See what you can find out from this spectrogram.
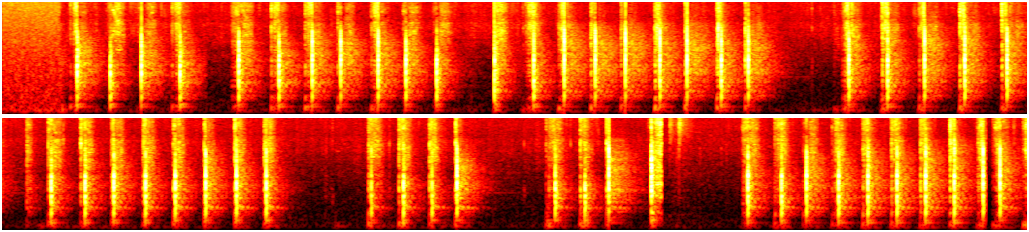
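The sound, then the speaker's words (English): Vegetables being chopped for a meal of almond-crusted chicken and veggies: many quick, evenly spaced knife strokes in steady bursts, separated by brief pauses. No voices. “and the chopping of vegetables.”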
